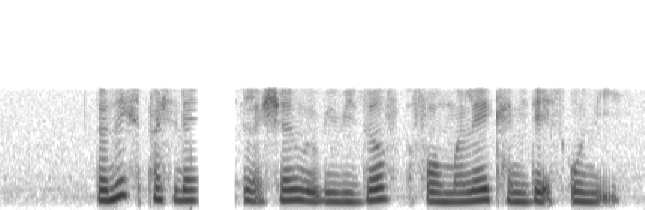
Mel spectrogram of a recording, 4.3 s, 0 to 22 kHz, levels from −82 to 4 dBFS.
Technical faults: packet loss with pitch repetition

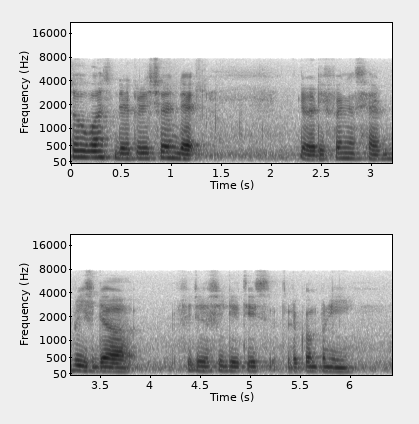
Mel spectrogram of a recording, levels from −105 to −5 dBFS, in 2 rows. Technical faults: none

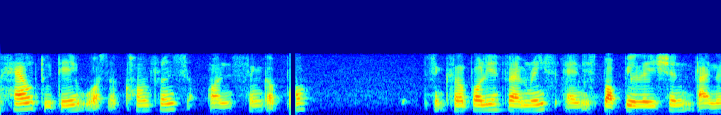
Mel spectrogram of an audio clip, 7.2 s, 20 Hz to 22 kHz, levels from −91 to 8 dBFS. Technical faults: packet loss filled with silence

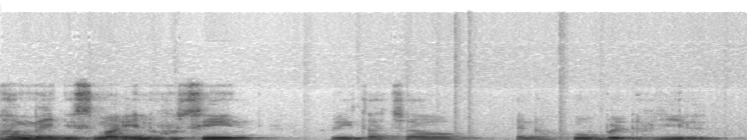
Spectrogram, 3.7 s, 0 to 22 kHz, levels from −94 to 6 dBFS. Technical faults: automatic gain rising

